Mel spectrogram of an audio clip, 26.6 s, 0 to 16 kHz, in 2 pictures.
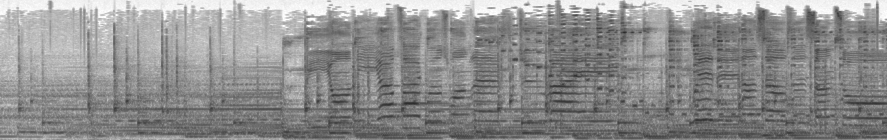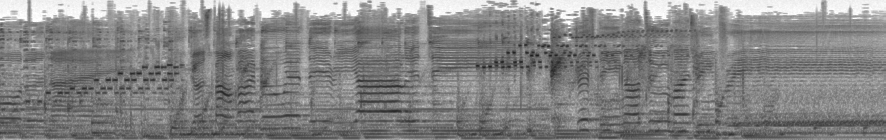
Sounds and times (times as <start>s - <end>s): Music: 0.0s - 26.5s.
